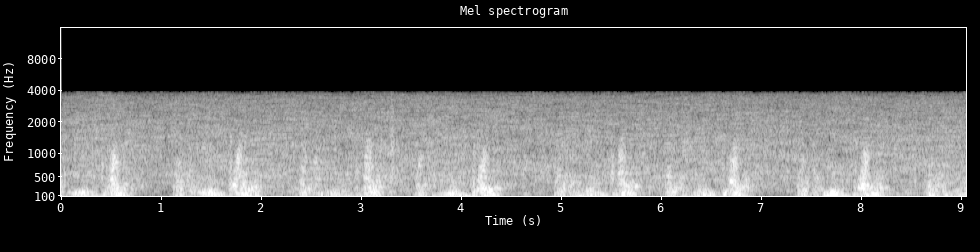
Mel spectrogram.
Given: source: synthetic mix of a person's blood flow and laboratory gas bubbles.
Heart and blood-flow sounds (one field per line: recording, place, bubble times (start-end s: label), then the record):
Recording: Doppler ultrasound of blood flow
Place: precordium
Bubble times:
no bubbles
From the record:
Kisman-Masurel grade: 000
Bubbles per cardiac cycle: 0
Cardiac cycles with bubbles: 0%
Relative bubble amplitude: no bubbles discernible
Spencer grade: 0 (complete lack of bubble signals)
